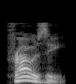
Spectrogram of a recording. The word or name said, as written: frowzy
